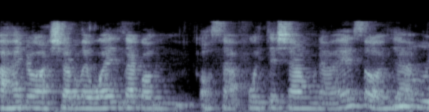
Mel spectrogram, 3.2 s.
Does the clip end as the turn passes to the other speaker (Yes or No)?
Yes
